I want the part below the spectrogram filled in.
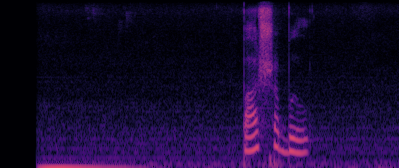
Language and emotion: Russian, neutral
